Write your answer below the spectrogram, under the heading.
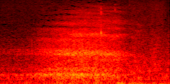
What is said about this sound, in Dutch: mijn hond, alleen onze hond, ligt goed te snurken naast mij in zetel.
